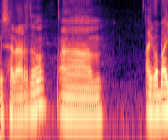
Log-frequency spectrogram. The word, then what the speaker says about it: Gerardo: Just if you can't roll your Rs just say. That's really how it started. It's just like as growing up everybody would put an L in my name and it's like Oh yeah.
